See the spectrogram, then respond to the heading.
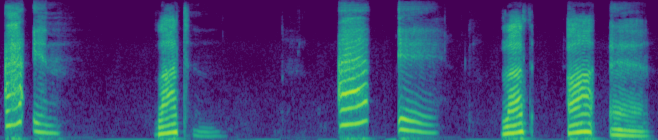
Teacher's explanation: what I'm showing you is it's called a glottal sound, guys. It's called a glottal. It means of the throat.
